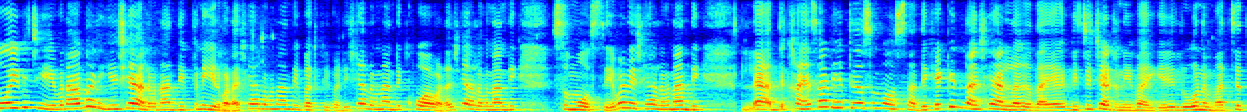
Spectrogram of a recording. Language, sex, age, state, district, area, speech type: Dogri, female, 45-60, Jammu and Kashmir, Samba, rural, spontaneous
